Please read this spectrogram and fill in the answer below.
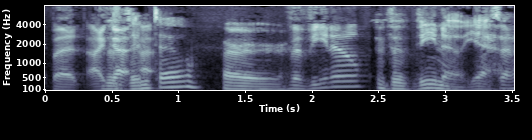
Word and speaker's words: Vivino: Vivino, yeah.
